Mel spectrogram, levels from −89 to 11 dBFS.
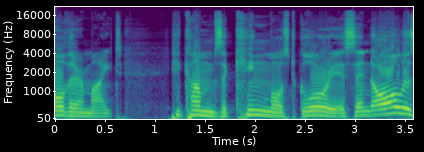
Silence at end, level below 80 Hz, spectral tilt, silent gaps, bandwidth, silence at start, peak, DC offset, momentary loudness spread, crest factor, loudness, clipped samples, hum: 0 s; -26 dBFS; -5.5 dB/octave; none; 19.5 kHz; 0 s; 0 dBFS; under 0.1%; 13 LU; 10 dB; -10 LUFS; 1%; none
